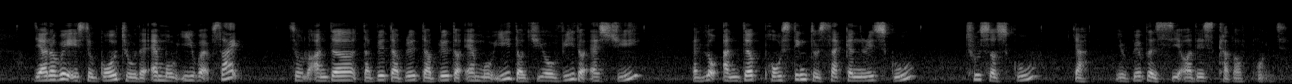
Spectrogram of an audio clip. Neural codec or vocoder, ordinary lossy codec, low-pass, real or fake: none; none; 7.2 kHz; real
